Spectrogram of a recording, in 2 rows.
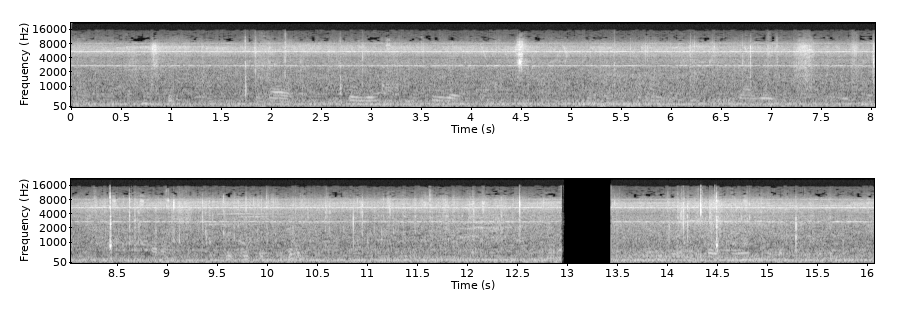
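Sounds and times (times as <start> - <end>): constant low hum: 0.0 - 16.0
high insect drone: 0.0 - 16.0
faint indistinct voices: 5.2 - 10.6, 13.5 - 16.0.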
